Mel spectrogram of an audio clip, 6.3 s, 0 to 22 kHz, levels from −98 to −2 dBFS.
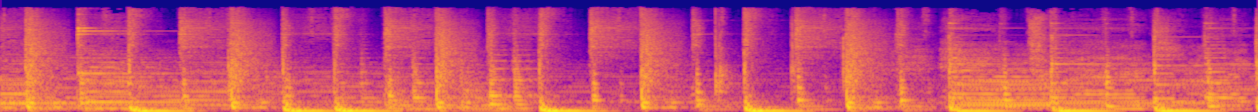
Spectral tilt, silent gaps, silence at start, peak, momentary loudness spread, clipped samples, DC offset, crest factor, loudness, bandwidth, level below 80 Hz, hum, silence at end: -4.5 dB/octave; none; 0 s; 0 dBFS; 3 LU; under 0.1%; under 0.1%; 14 dB; -16 LUFS; 17 kHz; -18 dBFS; none; 0 s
